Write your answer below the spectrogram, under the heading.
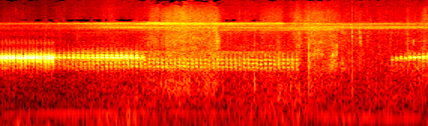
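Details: Rapid pulsing trills from a frog and toad chorus, loud at first, then softer and more scattered, with a brief pause before a trill resumes; a steady high whine and faint patter sit behind.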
